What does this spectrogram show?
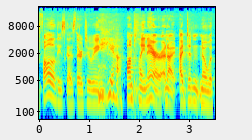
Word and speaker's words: en plein air: Yes, En Plein Air.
